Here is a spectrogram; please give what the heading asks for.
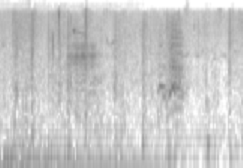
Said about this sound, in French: Il y a une chèvre aussi.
